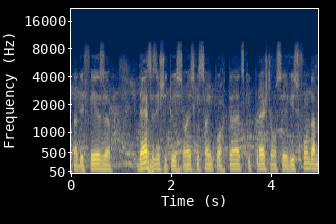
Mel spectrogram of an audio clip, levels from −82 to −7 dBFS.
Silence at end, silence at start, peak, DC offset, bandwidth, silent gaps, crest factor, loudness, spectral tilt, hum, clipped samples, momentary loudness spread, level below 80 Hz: 0 s; 0 s; 0 dBFS; under 0.1%; 9.6 kHz; none; 18 dB; -19 LUFS; -7 dB/octave; none; under 0.1%; 8 LU; -40 dBFS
